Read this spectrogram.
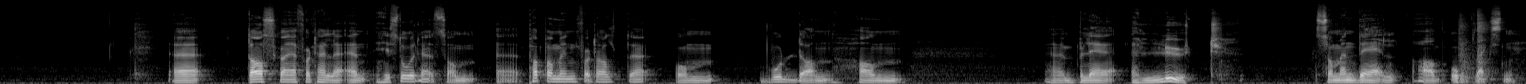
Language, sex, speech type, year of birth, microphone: Norwegian, male, spontaneous, 1983, Shure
